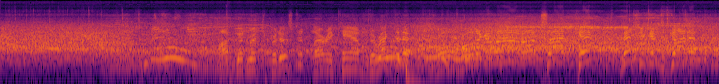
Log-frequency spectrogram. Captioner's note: cheering and applause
